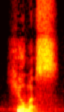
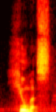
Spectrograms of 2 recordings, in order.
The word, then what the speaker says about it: humus: hue mus two sounds two sounds hue mus humus so we say humus that is the mix of rotting stuff and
